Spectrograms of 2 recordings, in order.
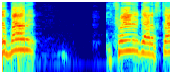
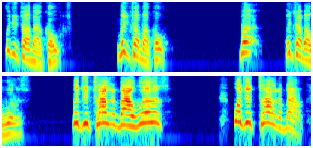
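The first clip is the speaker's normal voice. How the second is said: Gary Coleman impression; faster than usual. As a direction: do the Gary Coleman catchphrase, building up. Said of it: "Let me give you my Gary Coleman impression".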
